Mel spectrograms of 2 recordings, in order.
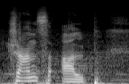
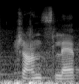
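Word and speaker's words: Transalp: পাশেই এখানে রয়েছে হচ্ছে ট্রান্স আলপ আমি একবার ভুল বলে ফেলেছিলাম ট্রান্সল্যাব ট্রান্সল্যাব বলে ফেলেছিলাম ওটা উচ্চারণ করতে প্রোনাউন্সিয়েট করতে আমার ভুল হয়েছিল আমি রেকটিফাই করে নিচ্ছি ট্রান্স আলপ বাইক এন্ড 750 সিসির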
